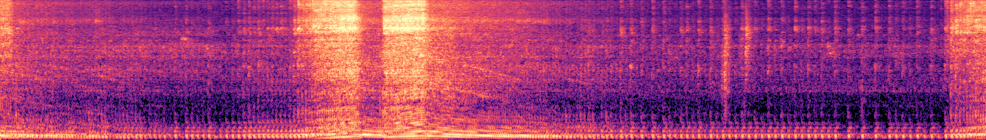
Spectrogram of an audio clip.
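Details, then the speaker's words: SSR pit bike started with the choke on and a like-new air filter on its carburetor: small single revs up briskly, then settles to an even, steady idle; it runs fine, though the kill switch doesn't work. "so yeah the skill switch doesn't work well i guess it killed itself okay well that's good news it runs"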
